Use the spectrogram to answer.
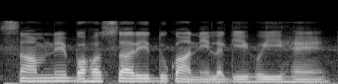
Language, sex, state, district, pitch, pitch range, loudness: Hindi, male, Madhya Pradesh, Umaria, 135 Hz, 115-140 Hz, -14 LUFS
